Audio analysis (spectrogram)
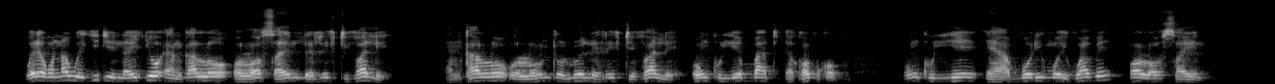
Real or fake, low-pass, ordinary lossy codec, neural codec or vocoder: fake; 14.4 kHz; none; codec, 44.1 kHz, 7.8 kbps, Pupu-Codec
